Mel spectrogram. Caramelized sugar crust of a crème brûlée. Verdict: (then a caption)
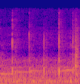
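Hard. Five light taps land on the hard caramelized sugar crust of a mango crème brûlée, each a short, dry tick with a faint bright edge. The crust answers each tap with a clear, solid click, showing it has set hard.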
